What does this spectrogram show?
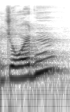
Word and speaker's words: Jordan: Did you say Jordan? Jordan. Don't say he is from Jordan.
